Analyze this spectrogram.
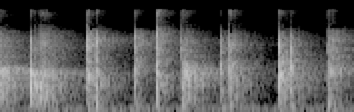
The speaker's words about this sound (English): Farewell, How to Get Away with Murder. You had a good run. Let's give it one last final clap.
